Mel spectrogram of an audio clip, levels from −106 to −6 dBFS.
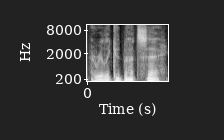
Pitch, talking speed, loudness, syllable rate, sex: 95 Hz, 245 wpm, -15 LUFS, 6.1 syllables/s, male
